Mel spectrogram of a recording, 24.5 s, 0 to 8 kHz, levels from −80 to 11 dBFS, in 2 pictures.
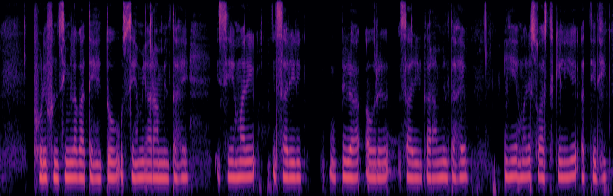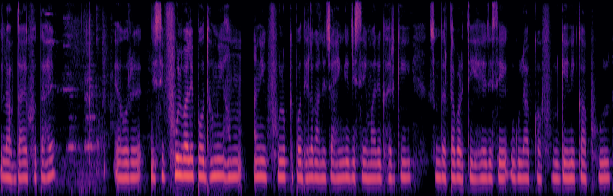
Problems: none marked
